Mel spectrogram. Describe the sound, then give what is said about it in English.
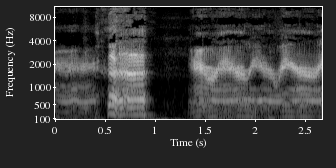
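A voice imitates the grunting noises made while singing along to songs: grunting, groaning sounds in a sing-song way, a short loud burst, a brief pause, then a long wavering tone that rises and dips in pitch. “Kind of like grunting noises, like.”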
